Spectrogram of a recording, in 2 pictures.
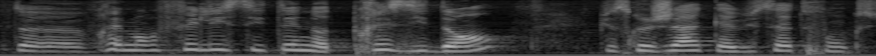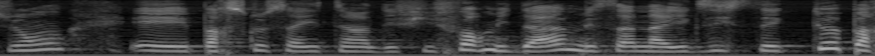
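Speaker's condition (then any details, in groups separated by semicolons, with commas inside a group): No condition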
